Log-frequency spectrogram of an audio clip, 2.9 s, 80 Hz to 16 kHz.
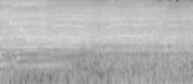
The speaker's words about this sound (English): Now pushing 100 miles an hour on a dark road, they were worried about crashing or flipping the car.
